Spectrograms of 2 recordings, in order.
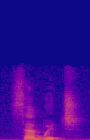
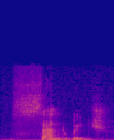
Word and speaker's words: sandwich: Listen again to the two pronunciations. Sandwich, Sandwich.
